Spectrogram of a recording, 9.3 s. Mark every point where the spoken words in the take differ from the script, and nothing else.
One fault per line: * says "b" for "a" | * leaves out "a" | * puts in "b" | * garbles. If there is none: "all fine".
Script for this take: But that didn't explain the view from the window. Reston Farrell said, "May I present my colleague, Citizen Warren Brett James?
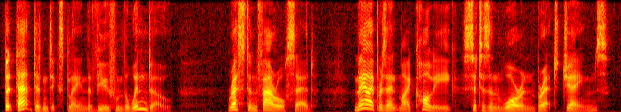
all fine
